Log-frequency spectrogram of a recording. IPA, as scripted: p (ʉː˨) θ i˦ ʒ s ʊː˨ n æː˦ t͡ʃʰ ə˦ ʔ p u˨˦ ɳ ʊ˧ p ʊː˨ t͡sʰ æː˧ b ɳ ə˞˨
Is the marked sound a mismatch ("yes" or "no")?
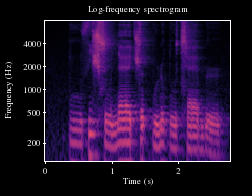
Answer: yes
